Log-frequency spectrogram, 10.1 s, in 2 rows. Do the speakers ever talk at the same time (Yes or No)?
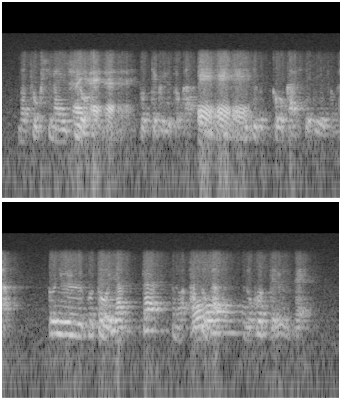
Yes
